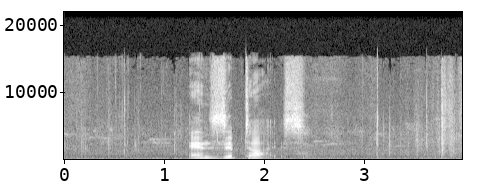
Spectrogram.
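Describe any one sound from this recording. A plastic bag crinkles in a hand.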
